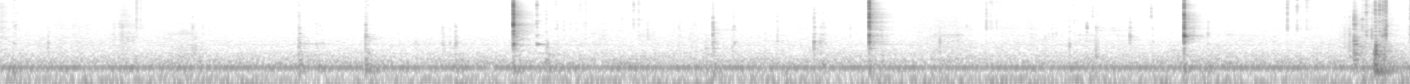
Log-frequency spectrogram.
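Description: Side cutters snipping the excess capacitor leads off the back of a freshly soldered circuit board: sharp snips a few seconds apart, with faint handling clicks between them.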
